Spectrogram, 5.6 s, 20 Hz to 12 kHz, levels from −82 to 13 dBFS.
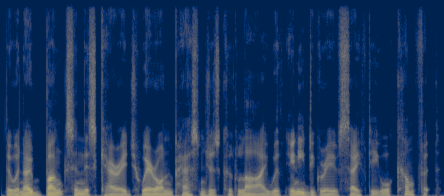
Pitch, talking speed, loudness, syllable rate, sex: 100 Hz, 195 wpm, -22 LUFS, 5.7 syllables/s, male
